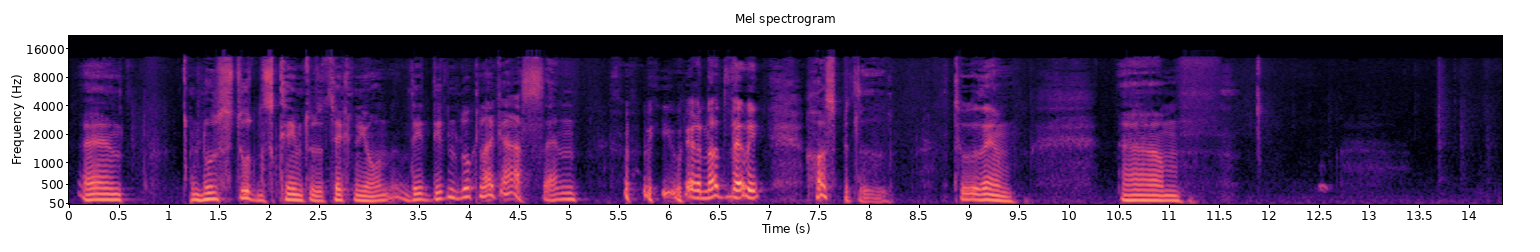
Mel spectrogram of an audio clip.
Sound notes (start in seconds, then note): 5.4 laughs; 9.9 pauses for 6 seconds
